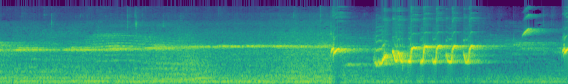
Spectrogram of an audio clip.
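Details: White-rumped shama singing in the morning for training caged birds: a long level whistle for over three seconds, then a rapid stuttering burst of rising notes and a brief high whistle.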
